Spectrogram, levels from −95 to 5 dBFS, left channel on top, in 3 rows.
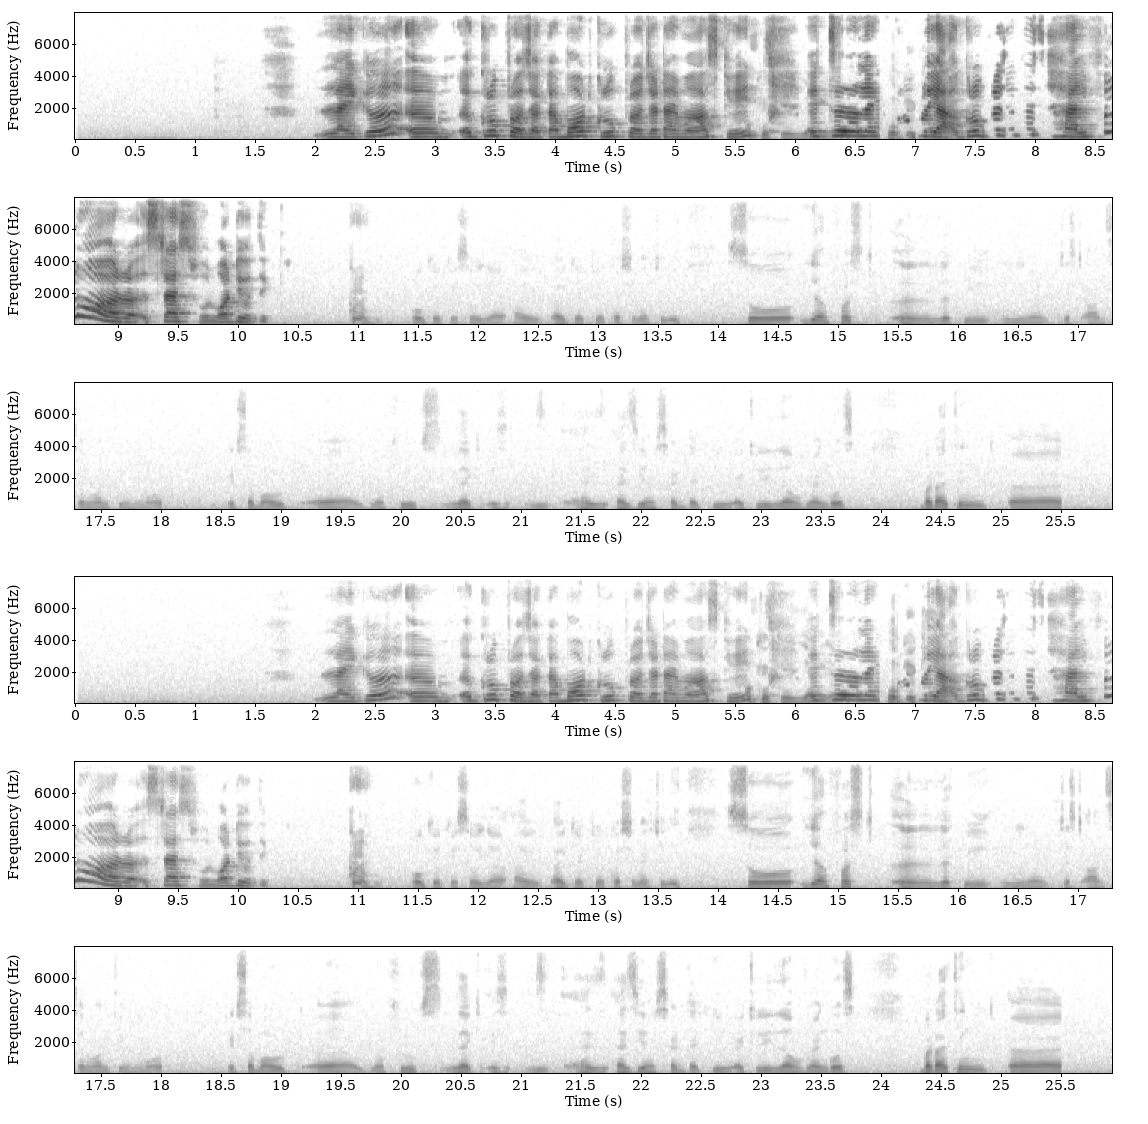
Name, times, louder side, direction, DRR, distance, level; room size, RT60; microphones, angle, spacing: voice 1, 0.5-0.9 5.6-6.4 6.8-7.3 10.9-13.7 14.1-18.0 18.6-23.8 24.3-25.5, right 2 dB, 25° right, 1.2 m, -51 dB
voice 2, 1.7-6.7 7.1-10.2, left 9 dB, 80° left, 0.4 m, -31 dB
head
